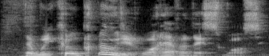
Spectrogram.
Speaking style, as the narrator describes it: he grumbles

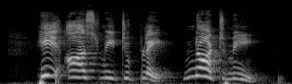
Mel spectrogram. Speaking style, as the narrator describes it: she screeched

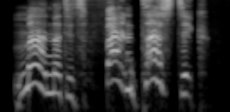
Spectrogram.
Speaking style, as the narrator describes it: he cried

